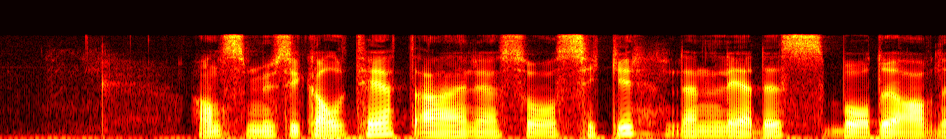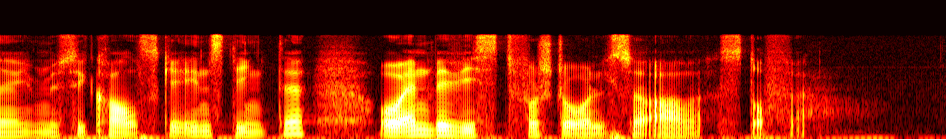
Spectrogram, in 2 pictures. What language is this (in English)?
Norwegian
